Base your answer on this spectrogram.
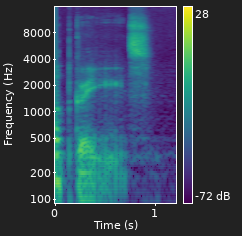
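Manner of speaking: breathy put-on film character voice. Musing about looking at upgrades, Neo voice. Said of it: "In the voice of Neo".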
